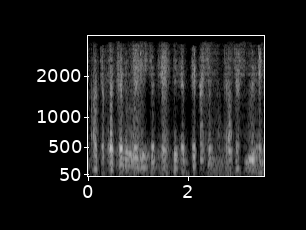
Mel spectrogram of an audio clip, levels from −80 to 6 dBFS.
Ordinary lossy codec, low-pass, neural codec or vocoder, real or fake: MP3, 24 kbps; 3.6 kHz; codec, 44.1 kHz, 0.9 kbps, DAC; fake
